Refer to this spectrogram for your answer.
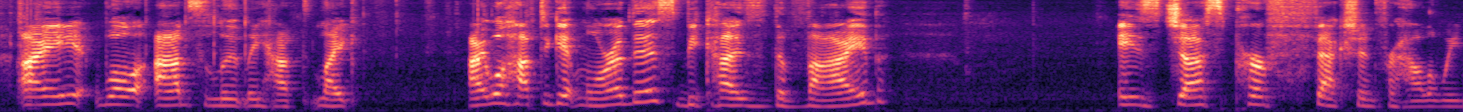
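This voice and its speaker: Bright and sharp in tone, the voice moves at a fairly slow pace with ordinary pitch variation on a very clean recording with a silent background. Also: woman. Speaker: wax melt reviewer. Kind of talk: casual product review. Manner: halting, many fillers.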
